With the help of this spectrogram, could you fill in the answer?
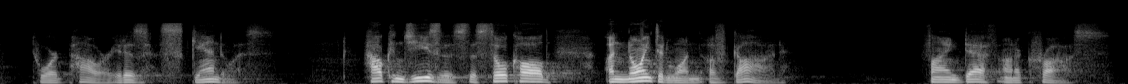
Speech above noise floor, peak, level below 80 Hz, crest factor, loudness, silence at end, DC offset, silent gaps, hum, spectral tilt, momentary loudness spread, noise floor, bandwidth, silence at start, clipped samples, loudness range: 47 dB; 0 dBFS; -52 dBFS; 22 dB; -20 LUFS; 0.45 s; under 0.1%; none; none; -7.5 dB/octave; 17 LU; -67 dBFS; 7.4 kHz; 0.35 s; under 0.1%; 9 LU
